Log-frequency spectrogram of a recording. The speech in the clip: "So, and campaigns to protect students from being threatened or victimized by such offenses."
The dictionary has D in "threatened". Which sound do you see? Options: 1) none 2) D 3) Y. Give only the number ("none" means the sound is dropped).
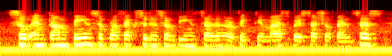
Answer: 1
